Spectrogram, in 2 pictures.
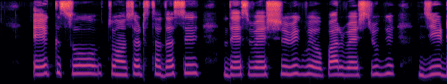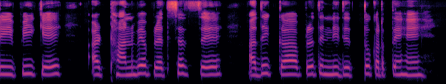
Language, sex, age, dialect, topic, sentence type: Hindi, female, 25-30, Awadhi Bundeli, banking, statement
